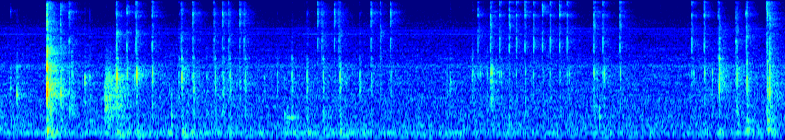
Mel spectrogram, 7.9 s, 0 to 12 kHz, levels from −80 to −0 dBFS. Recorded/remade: recorded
